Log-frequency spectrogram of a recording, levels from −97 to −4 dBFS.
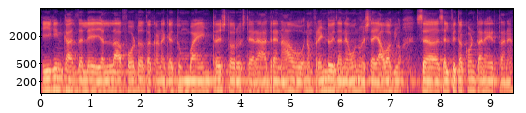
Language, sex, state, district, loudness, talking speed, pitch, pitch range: Kannada, male, Karnataka, Shimoga, -18 LUFS, 125 wpm, 105 Hz, 105-110 Hz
